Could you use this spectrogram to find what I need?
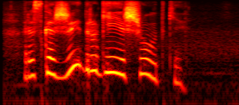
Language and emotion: Russian, positive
